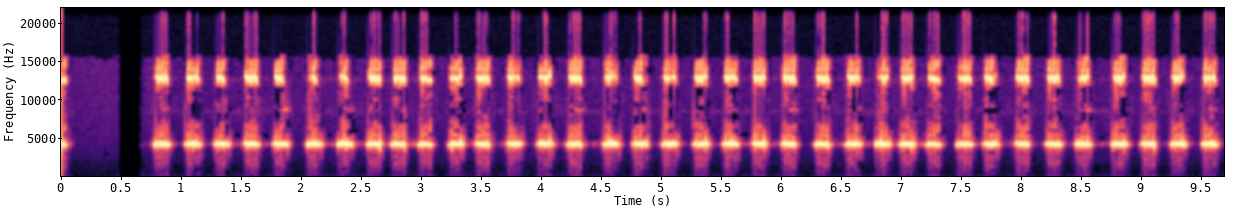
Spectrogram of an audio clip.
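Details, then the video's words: After almost a second of silence, a cricket starts a loud, even run of short high chirps, roughly four per second, meant to repel rats indoors. Nothing else is audible. "SUARA JANGKRIK NYARING"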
